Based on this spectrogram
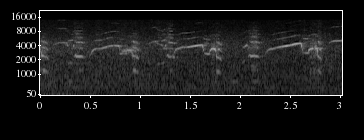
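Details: Two common buzzard chicks being fed by their mother at a nest in Tiszalök, Hungary, on 2 June 2024, recorded by a nest cam; piercing rising whistles overlap against a hissy background.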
